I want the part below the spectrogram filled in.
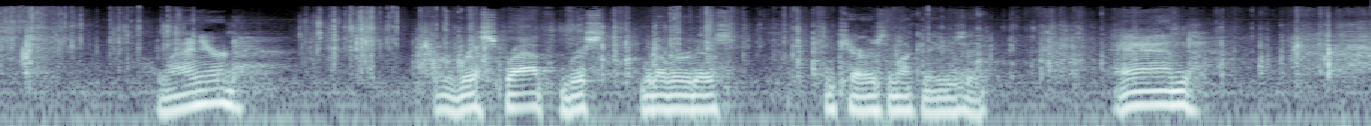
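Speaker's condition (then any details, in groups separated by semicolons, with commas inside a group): No condition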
